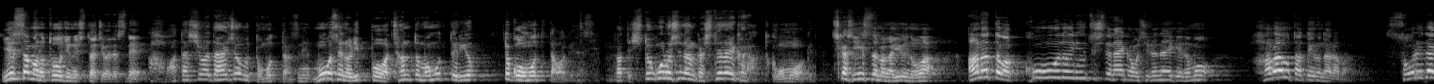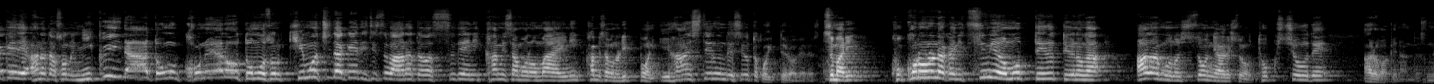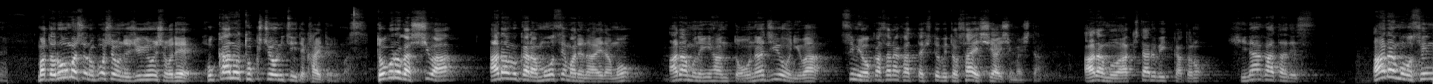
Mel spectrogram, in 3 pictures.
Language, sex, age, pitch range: Japanese, male, 40-59, 195-265 Hz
